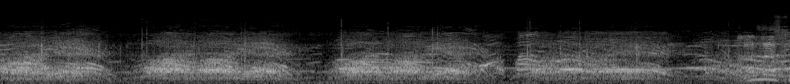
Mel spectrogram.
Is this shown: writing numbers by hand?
no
